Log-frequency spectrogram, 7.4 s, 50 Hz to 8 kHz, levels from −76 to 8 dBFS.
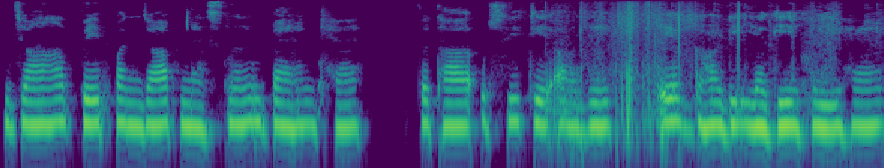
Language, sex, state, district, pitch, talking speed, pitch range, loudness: Hindi, female, Uttarakhand, Uttarkashi, 180 Hz, 120 wpm, 175-190 Hz, -19 LUFS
